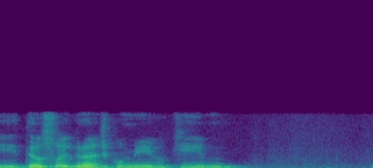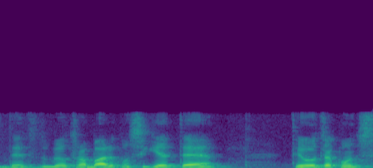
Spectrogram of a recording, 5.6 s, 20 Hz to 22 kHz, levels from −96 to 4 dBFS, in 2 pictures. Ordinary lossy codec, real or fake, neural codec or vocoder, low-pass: none; real; none; 7.2 kHz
